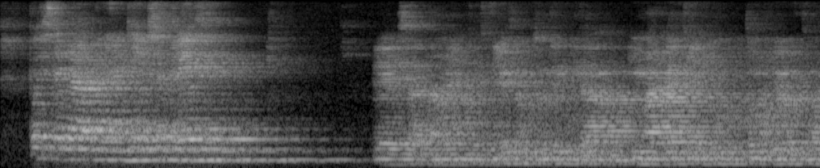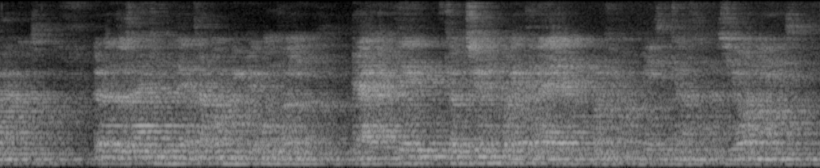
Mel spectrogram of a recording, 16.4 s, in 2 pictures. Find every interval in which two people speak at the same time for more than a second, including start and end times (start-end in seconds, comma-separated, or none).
none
